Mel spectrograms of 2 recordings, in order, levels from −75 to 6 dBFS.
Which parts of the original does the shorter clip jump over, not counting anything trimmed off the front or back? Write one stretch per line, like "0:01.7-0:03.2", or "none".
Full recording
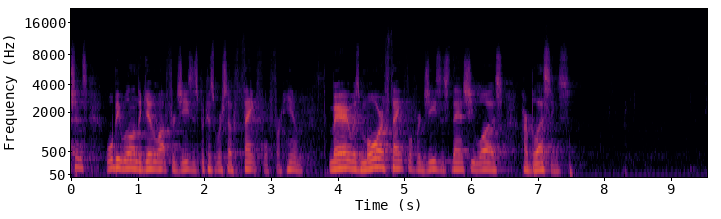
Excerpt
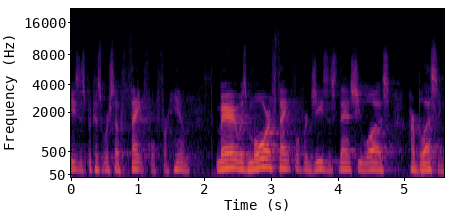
none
